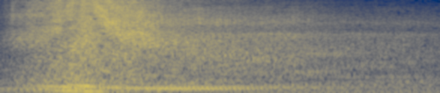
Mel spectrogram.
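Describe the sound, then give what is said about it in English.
An airplane taking off gives a broad roaring whoosh that swells quickly, peaks early and then slowly fades, with a falling tonal whine beneath the rush. “We're buckling up. Press the button because I'd like to have a drink. And we are going airborne.”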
